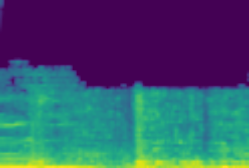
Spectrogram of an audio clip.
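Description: A tiger roars loudly and up close, one sustained, rumbling growl lasting nearly two seconds, with no voices around it.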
